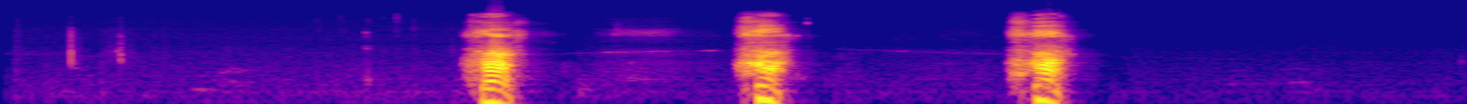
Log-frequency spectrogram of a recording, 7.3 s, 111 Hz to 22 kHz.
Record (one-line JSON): {"exhalation_length": "7.3 s", "exhalation_amplitude": 32724, "exhalation_signal_mean_std_ratio": 0.21, "survey_phase": "beta (2021-08-13 to 2022-03-07)", "age": "18-44", "gender": "Male", "wearing_mask": "No", "symptom_cough_any": true, "smoker_status": "Never smoked", "respiratory_condition_asthma": false, "respiratory_condition_other": false, "recruitment_source": "REACT", "submission_delay": "1 day", "covid_test_result": "Negative", "covid_test_method": "RT-qPCR", "influenza_a_test_result": "Negative", "influenza_b_test_result": "Negative"}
